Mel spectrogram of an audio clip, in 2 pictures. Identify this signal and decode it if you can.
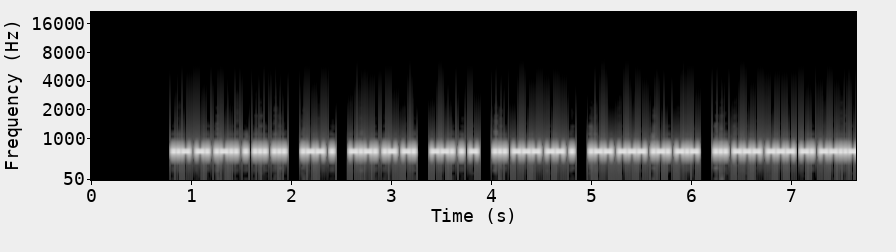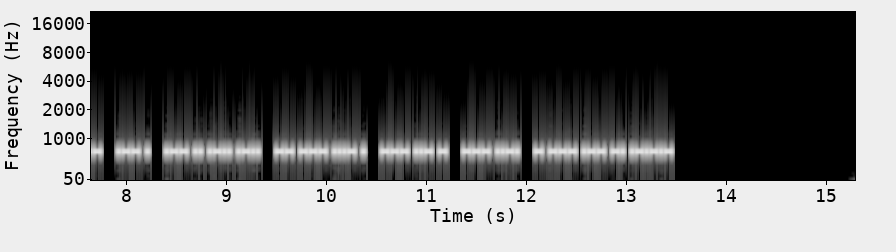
Morse code, heard as a keyed tone, about 49 wpm, 700 Hz. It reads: UNLESS WE CAN GET SOME WORK SOON, WE WILL MOVE OUT OF TOWN.
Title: Sentences from Top 1000 Words - Review Part 6 - 50wpm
